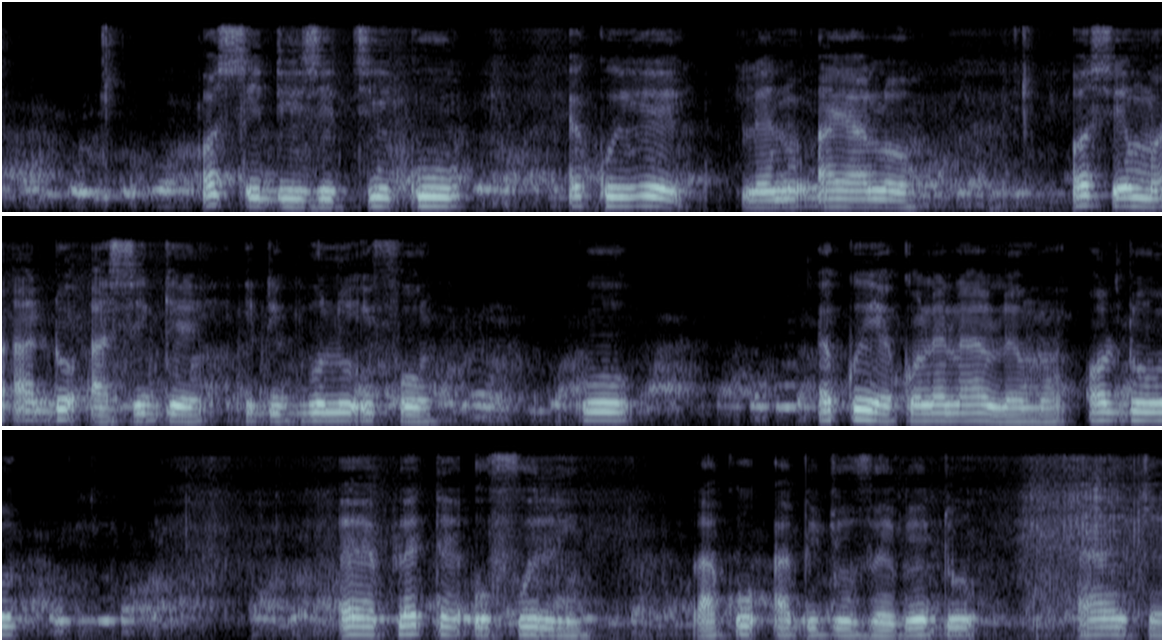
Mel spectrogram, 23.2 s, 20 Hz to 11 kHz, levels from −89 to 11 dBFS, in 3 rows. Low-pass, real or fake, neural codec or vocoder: 7.2 kHz; fake; codec, 16 kHz, 16 kbps, FunCodec, trained on Chinese and English, 50 frames a second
